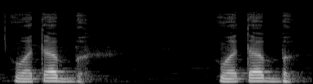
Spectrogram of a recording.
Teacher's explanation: سختی بھی ہو اور با کی ادائیگی کے وقت اس میں ہلکی سی جنبش بھی آ جائے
